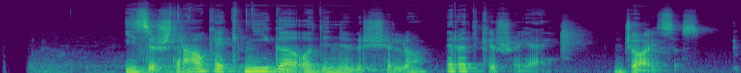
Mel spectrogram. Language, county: Lithuanian, Vilnius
